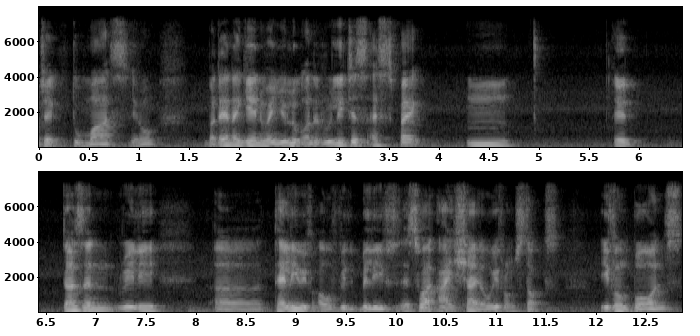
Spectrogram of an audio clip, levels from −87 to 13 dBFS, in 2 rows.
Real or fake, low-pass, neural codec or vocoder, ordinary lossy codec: real; 7.2 kHz; none; none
